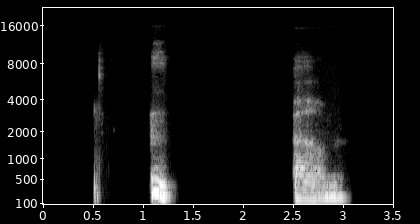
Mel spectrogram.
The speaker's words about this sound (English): Excuse me one second. I need to clear my throat again.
